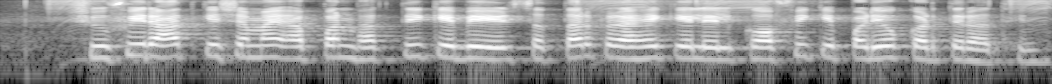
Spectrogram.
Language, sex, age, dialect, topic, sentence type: Magahi, female, 18-24, Western, agriculture, statement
